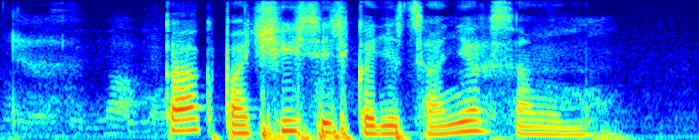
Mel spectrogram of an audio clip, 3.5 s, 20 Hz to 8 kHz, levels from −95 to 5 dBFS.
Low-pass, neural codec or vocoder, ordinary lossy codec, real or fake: none; none; none; real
